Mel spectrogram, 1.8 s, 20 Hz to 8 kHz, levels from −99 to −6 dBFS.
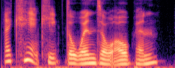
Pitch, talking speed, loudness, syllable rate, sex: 170 Hz, 205 wpm, -17 LUFS, 5.0 syllables/s, female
